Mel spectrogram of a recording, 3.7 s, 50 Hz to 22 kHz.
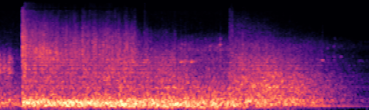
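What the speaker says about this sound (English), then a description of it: "these 155mm artillery strikes were not random, but were being directed through a drone targeting my units at the start of every turn" 155mm artillery shell strike in the tactical video game Combat Mission Black Sea: a loud, close, sudden blast followed by a long roaring rumble that slowly fades.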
